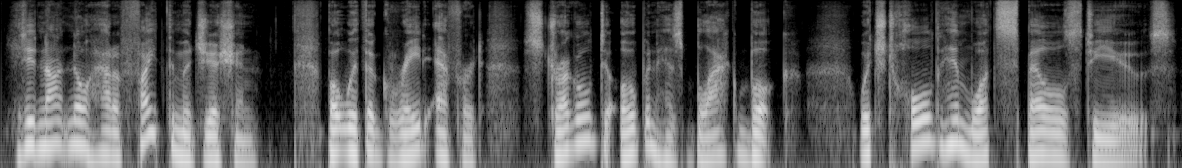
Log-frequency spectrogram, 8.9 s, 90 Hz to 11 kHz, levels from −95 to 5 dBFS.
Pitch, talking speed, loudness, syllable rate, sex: 130 Hz, 185 wpm, -18 LUFS, 4.4 syllables/s, male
